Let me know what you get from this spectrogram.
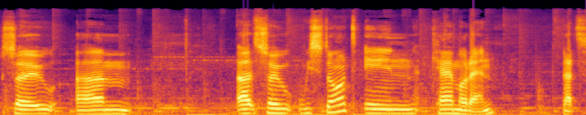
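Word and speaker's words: Kaer Morhen: So so we start in Kermoren. That's how you pronounce it, apparently.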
